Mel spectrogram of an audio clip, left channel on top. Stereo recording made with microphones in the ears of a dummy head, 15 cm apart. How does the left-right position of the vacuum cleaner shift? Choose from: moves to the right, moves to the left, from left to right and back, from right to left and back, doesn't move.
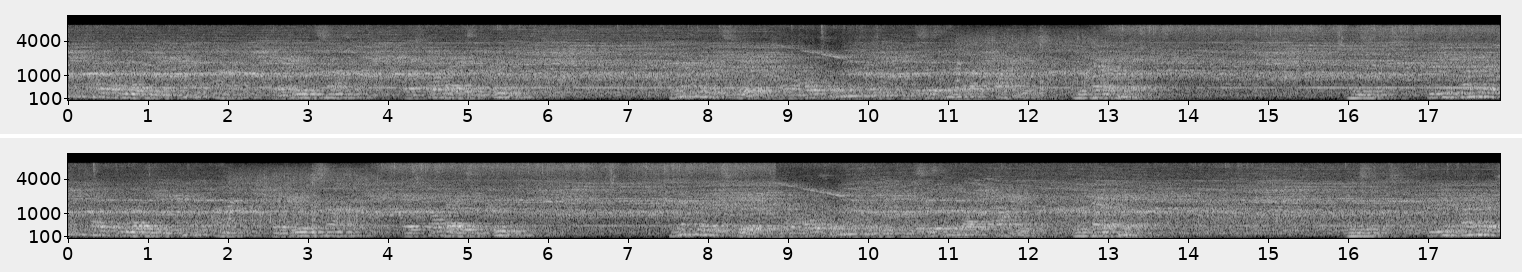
from left to right and back.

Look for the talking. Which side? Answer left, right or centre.
right.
